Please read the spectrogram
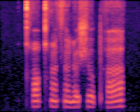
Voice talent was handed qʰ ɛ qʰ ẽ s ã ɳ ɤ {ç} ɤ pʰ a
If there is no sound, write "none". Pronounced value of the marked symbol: ʃ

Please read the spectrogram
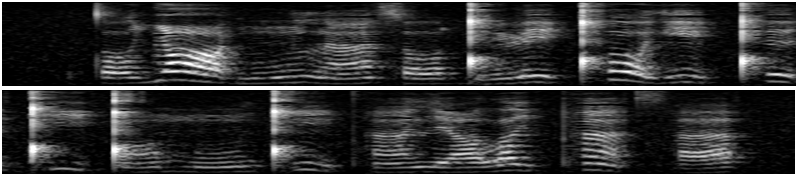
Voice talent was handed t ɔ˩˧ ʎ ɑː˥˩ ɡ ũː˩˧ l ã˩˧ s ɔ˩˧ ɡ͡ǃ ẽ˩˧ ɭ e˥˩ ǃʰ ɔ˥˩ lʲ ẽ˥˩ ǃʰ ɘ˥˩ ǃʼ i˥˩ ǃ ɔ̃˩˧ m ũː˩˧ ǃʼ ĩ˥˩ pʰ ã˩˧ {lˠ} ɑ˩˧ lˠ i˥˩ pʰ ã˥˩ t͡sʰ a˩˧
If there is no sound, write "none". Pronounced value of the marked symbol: lʲ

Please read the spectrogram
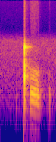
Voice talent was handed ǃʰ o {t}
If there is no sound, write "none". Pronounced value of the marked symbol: k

